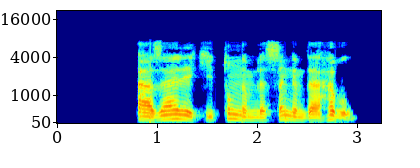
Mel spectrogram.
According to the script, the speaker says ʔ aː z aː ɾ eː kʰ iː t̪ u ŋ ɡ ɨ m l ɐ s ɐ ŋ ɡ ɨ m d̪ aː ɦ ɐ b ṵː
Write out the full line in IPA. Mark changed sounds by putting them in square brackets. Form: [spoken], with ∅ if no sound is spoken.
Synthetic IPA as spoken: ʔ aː z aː ɾ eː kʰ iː t̪ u ŋ ɡ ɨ m l ɐ s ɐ ŋ ɡ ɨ m d̪ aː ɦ ɐ b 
